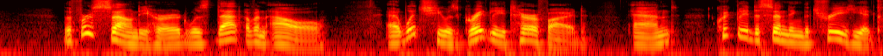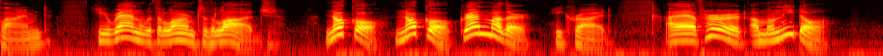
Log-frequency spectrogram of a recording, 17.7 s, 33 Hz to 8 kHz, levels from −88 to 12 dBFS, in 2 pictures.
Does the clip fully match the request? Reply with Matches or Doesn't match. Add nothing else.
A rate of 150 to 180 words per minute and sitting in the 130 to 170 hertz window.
Doesn't match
